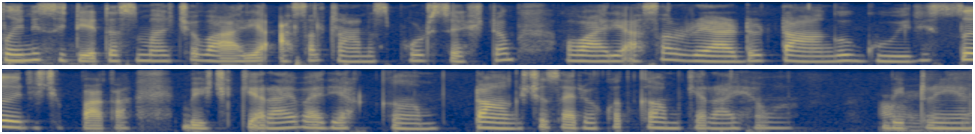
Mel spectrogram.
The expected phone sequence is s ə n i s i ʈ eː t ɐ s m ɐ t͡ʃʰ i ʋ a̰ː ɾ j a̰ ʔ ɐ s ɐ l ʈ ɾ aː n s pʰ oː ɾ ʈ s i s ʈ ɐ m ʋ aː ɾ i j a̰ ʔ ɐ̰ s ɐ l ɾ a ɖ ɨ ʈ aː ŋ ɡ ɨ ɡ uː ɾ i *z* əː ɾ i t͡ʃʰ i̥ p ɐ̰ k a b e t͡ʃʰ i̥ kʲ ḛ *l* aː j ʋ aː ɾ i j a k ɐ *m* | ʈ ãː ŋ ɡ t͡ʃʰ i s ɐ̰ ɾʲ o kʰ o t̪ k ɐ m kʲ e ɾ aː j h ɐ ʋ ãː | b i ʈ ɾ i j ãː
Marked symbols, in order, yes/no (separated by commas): no, no, yes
